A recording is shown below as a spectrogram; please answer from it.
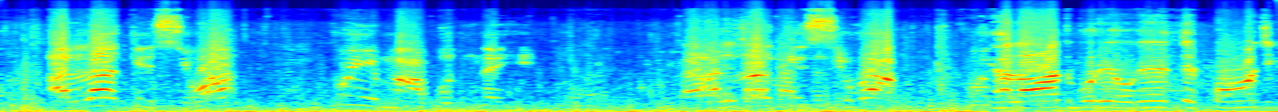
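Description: Men talking over a steady low rumble of a car's engine and road noise, heard inside the cabin. The rumble changes character near the end, about five seconds in.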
